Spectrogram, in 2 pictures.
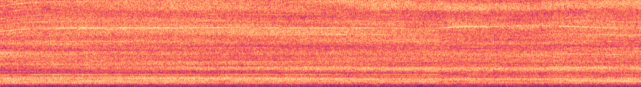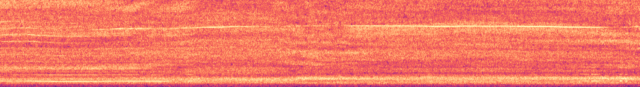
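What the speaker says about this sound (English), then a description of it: "I'll just run my router." A router trims timber stair parts, a loud, continuous high-pitched whirring roar that runs unbroken for nearly half a minute with slight shifts in pitch as the bit cuts.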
